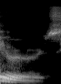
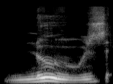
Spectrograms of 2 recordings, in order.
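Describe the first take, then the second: First: The vowel has a y glide, like nyooz. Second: The vowel is a plain oo, like nooz. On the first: The speaker calls it right. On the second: The speaker calls it wrong. "you would not say news, N O O Z E"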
